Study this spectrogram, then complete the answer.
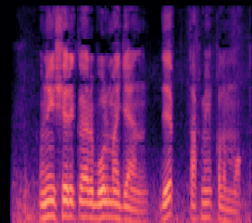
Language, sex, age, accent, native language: Uzbek, male, 25-34, Xorazm, Uzbek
